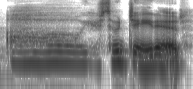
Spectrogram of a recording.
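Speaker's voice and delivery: a quiet send-up of the date; mock jaded. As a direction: mimic him, drawn out and quiet. Mocking the date's words.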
